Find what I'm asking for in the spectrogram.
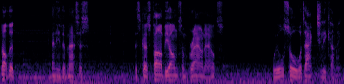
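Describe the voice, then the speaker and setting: An actor playing a dry, sardonic, bookish researcher in a video game cutscene, talking in a wry, articulate way. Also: male voice, fairly low pitch, moderate pace, over music, lightly acted. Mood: grim.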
